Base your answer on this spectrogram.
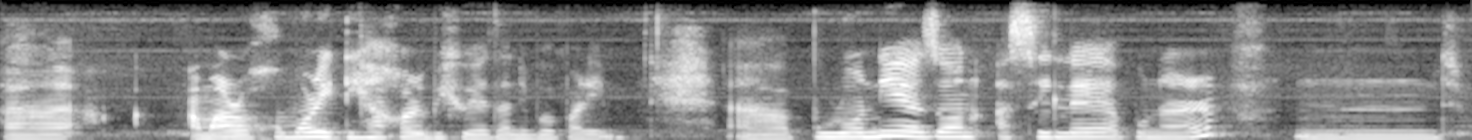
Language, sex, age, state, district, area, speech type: Assamese, female, 18-30, Assam, Lakhimpur, rural, spontaneous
